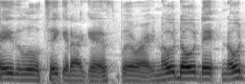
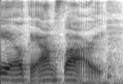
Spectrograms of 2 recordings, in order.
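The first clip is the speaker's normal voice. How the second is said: grudging, passive-aggressive, barely meant; 3 dB quieter than usual. Retelling how he finally apologized, imitating Eugene's passive-aggressive sorry. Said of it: "passive aggressive like".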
